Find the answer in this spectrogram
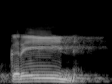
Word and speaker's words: crane: जैसे मैं एक वर्ड बोल रहा हूं बच्चों, क्रेन, CRANE, क्रेन।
